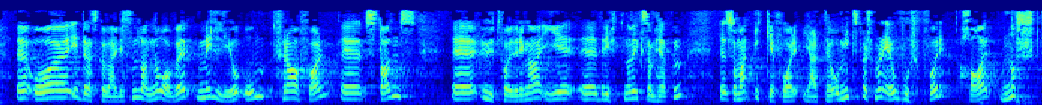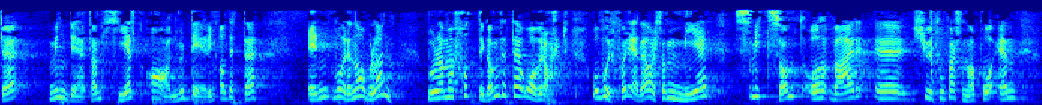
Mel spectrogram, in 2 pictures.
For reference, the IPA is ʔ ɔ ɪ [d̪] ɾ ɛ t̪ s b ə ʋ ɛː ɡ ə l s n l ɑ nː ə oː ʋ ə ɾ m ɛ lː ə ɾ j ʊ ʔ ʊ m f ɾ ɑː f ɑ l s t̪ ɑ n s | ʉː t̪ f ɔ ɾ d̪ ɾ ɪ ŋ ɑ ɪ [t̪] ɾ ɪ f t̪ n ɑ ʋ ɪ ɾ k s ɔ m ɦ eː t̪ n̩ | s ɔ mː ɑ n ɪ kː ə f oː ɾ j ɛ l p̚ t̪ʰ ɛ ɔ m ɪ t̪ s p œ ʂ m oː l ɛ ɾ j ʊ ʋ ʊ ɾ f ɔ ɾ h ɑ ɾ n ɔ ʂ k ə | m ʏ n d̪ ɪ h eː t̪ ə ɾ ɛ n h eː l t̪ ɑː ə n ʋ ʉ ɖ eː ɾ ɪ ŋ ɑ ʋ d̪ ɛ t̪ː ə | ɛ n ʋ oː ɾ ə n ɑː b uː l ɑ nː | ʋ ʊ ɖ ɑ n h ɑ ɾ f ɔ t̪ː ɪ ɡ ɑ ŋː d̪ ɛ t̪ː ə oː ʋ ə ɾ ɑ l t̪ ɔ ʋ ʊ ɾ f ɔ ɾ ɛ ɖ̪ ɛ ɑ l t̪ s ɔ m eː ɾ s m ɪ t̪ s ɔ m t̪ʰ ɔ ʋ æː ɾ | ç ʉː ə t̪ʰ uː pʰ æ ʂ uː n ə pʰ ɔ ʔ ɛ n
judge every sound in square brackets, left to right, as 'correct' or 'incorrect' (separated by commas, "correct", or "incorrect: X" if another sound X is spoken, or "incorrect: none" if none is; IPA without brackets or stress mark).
correct, incorrect: d̪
